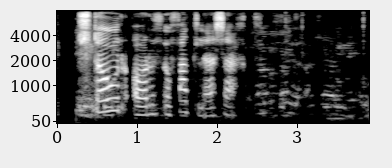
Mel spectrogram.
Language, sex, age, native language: Icelandic, female, 10, Icelandic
